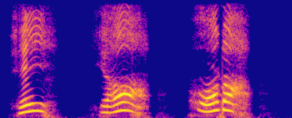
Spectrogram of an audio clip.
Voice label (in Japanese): えい やー ほら, kawaii voice; ASMR; 色々なワンショット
